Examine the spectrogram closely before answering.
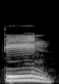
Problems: none marked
